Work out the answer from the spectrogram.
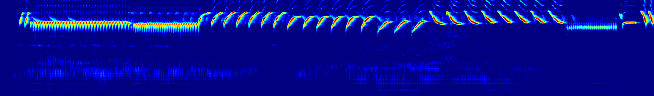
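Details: A canary's training song: a steady high trill shifting down a step, then a long run of quick downslurred whistled notes, a low buzzy tour and a final upward note.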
